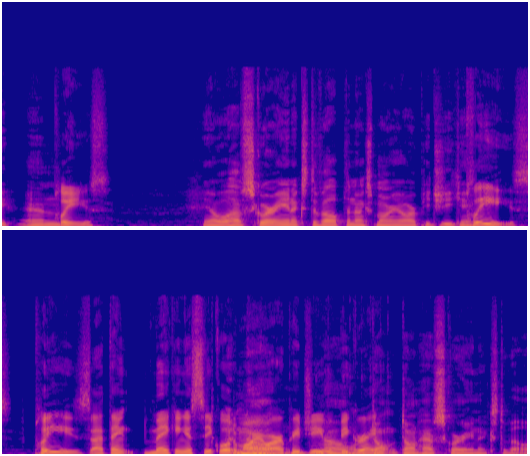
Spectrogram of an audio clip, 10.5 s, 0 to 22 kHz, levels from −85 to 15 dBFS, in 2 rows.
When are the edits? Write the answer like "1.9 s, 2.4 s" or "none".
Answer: none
